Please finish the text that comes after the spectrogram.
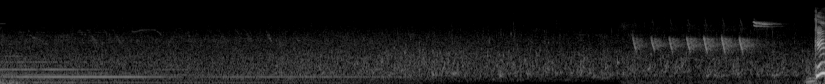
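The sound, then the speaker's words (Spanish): Birds chirp and sing outdoors over the steady rush of a flowing river, with a quick run of repeated bright chirps rising near the end; no one speaks. “Escucho los pájaros, pero lo que más me gusta es el río.”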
